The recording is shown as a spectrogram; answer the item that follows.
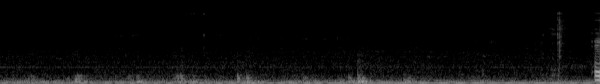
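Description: Scissors cutting across a tissue-paper sewing pattern piece, a few soft, irregular snips and paper rustles over a steady low background hum.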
